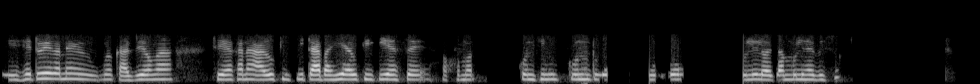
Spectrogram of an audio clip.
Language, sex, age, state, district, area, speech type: Assamese, female, 45-60, Assam, Dibrugarh, rural, conversation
